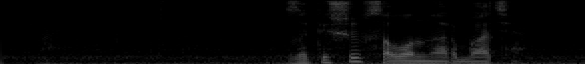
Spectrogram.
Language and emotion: Russian, neutral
